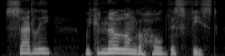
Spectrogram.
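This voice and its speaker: A man's voice: high-pitched, a little slow, a little mellow, no echo, clean studio sound, voice pushed up. A man doing a worried formal queen. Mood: commanding. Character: worried queen of a fantasy kingdom.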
